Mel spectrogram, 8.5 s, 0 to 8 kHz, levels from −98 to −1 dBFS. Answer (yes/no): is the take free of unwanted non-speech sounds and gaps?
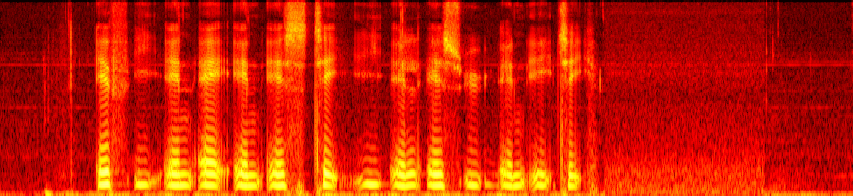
yes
